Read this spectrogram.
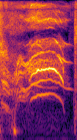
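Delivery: high, shrieking laugh at own joke; real high cackle breaking out; burst of laughter. Real, not acted. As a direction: crack up with a squealing laugh. Cracking up at own impression.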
